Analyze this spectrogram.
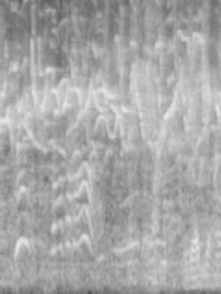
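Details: Singing after the moult, a young Perbaungan-bred Oriental magpie-robin gives loud, bright, high whistles and twisting slurred notes in quick succession, with a few softer lower whistled notes underneath.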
